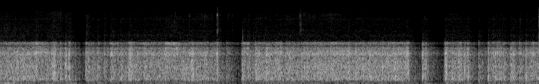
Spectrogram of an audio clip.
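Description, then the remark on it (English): Steady hiss of shortwave radio static on the 3819 frequency while trying to make a call fills the air, dense and continuous with a sharp upper cutoff, broken by a few brief dropouts where the noise momentarily cuts out. “A lot of static here, too.”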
